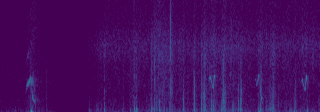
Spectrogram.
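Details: A quail readying for a fight, sparring with itself, gives a few short, high chirps spaced about a second apart, over steady clicking, scuffling and tapping sounds.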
